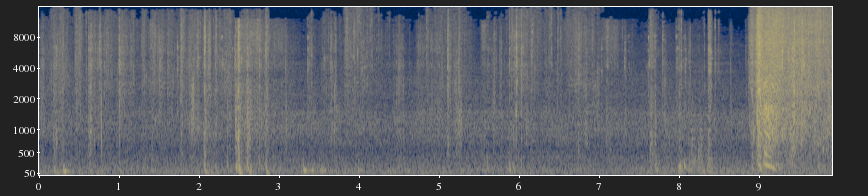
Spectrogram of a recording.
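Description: Footsteps rustle through grass and leaves.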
